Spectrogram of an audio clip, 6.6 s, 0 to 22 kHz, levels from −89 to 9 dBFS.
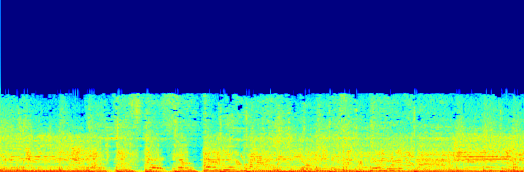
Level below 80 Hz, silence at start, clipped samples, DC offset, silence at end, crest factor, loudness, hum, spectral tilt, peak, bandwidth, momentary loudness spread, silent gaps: -14 dBFS; 0 s; 0.2%; under 0.1%; 0 s; 8 dB; -10 LUFS; none; -5.5 dB/octave; 0 dBFS; 10.5 kHz; 3 LU; none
